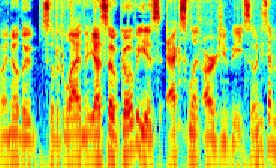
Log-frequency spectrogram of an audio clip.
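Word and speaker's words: Govee: Goovdo or Goovy, however the hell I don't even know. How do you say that? Govy.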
